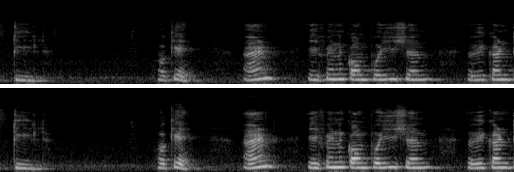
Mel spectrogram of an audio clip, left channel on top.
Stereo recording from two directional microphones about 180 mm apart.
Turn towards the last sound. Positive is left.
turn(degrees=-35)  # may be behind; listen again after turning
